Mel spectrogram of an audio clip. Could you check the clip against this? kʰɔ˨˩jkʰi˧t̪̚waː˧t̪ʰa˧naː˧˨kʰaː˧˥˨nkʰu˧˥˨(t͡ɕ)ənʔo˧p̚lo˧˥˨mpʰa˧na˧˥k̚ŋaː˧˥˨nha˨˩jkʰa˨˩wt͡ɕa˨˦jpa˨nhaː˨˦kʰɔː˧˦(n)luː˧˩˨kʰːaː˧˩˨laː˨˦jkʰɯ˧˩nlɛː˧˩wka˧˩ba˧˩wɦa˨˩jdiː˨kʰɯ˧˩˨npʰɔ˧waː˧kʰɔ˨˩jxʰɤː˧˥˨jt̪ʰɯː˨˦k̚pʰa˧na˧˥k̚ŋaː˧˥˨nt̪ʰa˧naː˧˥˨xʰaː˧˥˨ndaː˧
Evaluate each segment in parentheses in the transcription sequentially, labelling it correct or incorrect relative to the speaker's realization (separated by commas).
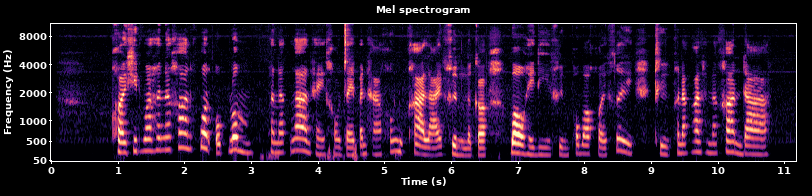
incorrect, incorrect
